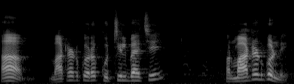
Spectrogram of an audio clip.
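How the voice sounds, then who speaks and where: Pastor, male, high-pitched, piercing tone; emphatic preaching with rhetorical questions. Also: lively intonation, fast, pushed and bright. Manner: emphatic, call-and-response with the congregation. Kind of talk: sermon.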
